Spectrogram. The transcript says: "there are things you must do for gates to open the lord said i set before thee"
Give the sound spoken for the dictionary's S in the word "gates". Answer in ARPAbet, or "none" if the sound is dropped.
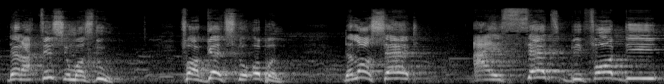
S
